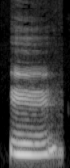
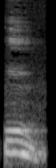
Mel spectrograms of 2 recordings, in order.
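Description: First: The vowel is front and rounded, like French u. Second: The vowel is back and rounded, like oo. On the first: This is how island speakers say it. "they say U, which is the French U" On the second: This is how mainland speakers say it. "We say U"

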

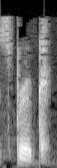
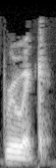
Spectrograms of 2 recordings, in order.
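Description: First: The word is said with the Australian pronunciation. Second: The word is said with its original Dutch pronunciation. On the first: The speaker calls it wrong. "but they pronounce it spruik" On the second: The speaker calls it right. "it is spruik"

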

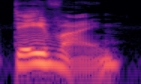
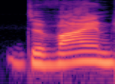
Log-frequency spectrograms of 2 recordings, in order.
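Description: First: It does not sound like the word divine. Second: It sounds like the English word divine. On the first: The speaker calls it right. "It's Davine. Like that" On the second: The speaker calls it wrong. "It's not Divine Joy Randolph"

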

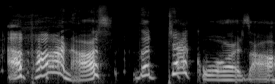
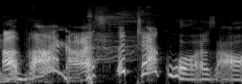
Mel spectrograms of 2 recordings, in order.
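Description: First: A Yoda impression in a smoother, less gravelly voice. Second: A Yoda impression in a more gravelly voice.

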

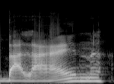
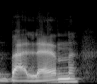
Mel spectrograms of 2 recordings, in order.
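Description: First: The vowel is a Montreal-style diphthong. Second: The vowel is a plain single E sound.

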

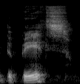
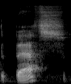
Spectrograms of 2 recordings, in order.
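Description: First: It is said in a New Zealand accent. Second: It is said in a plain American accent.

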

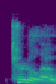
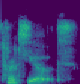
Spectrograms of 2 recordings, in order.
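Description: First: The name is said with American English sounds. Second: The name is said with French sounds. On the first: The speaker calls it wrong. "we pronounce it in a butchered American way" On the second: The speaker calls it right. "the correct French pronunciation is Tortillot"

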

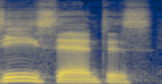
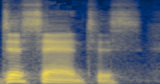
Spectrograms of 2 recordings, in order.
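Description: First: The name sounds more Italian and harsher. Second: The name sounds less Italian and softer. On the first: This is the older way the name was said. "stop saying DeSantis" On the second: This is the newer way the name is said. "now saying DeSantis because it doesn't sound so harsh and manly. Or an Italian"

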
